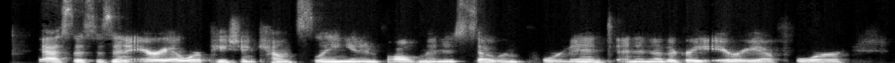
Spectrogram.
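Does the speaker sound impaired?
No.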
